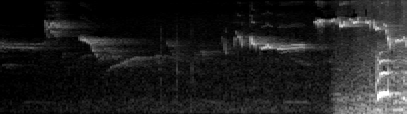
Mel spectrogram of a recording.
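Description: Small birds chirping faintly: a few short, high calls that slide downward. Near the end, the chatter of a crowd comes in with one loud, short call.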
